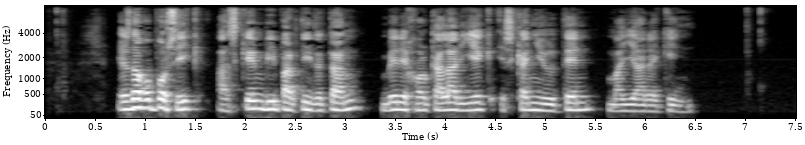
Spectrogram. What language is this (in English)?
Basque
